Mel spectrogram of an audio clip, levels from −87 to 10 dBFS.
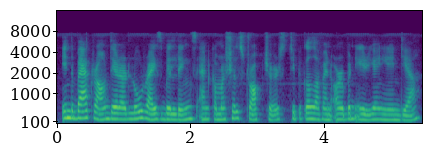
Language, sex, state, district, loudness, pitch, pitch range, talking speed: English, female, Sikkim, Gangtok, -20 LUFS, 180 Hz, 175-195 Hz, 195 wpm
